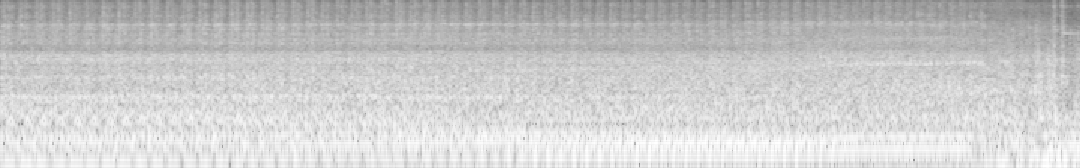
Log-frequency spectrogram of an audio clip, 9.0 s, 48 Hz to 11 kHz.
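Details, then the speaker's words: 1982 Ford Econoline-chassis RV V8 with white smoke, mostly coolant, slight oil smell: loping, uneven idle with a wavering pulse, nearly dying, from a blown head gasket. "ht, that's a lot of white smoke. It's not really that black. So I don't think it's oil, I think it's just coolant. Or mostly coolant."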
